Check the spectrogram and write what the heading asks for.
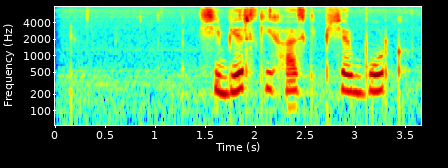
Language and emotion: Russian, neutral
